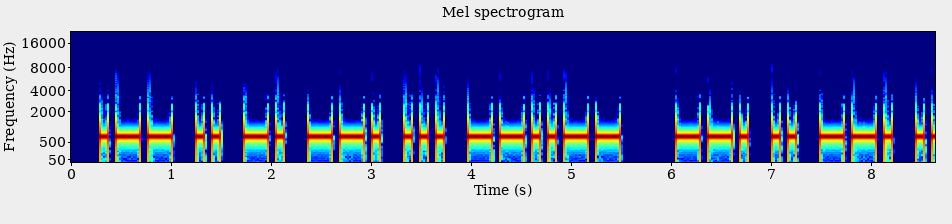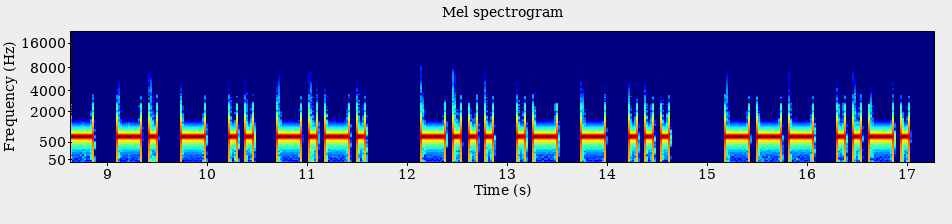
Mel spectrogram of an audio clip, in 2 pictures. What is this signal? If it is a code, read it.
Morse code, heard as a keyed tone, about 15 wpm, 700 Hz. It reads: WINGS, GIGANTIC BATS OF
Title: A Sound Of Thunder 15wpm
